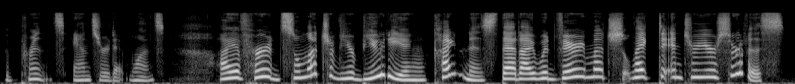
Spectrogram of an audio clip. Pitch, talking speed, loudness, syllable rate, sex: 280 Hz, 190 wpm, -17 LUFS, 4.7 syllables/s, female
